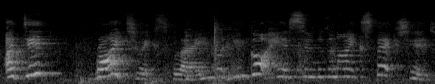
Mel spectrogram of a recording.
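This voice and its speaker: Woman as a sweet young panto housemaid, high lively voice, echoey and noisy, far off. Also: a little slow, heavily acted. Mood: bashful. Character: eager, bashful young pantomime housemaid heroine. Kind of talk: pantomime stage acting. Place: theatre stage.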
